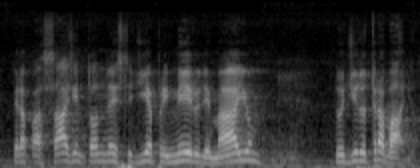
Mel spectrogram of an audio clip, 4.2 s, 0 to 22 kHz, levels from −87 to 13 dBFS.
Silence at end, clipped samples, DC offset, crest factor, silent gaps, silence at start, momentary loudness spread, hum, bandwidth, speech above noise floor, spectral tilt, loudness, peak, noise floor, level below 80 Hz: 0 s; under 0.1%; under 0.1%; 20 dB; none; 0.15 s; 11 LU; none; 16.5 kHz; 22 dB; -5.5 dB/octave; -27 LUFS; -8 dBFS; -49 dBFS; -44 dBFS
